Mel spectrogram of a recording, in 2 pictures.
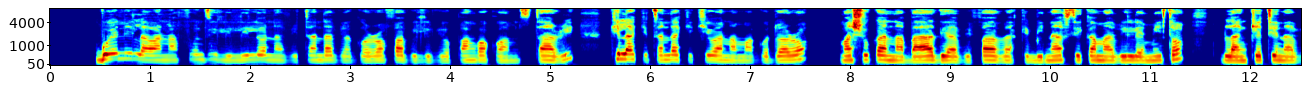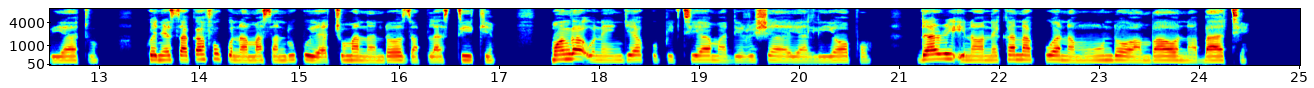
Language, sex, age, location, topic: Swahili, female, 25-35, Nairobi, education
